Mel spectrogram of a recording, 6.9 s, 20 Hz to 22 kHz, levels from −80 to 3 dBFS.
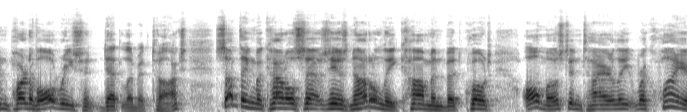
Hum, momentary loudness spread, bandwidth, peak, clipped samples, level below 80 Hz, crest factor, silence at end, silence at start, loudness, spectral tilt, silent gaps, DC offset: none; 7 LU; 11.5 kHz; -2 dBFS; under 0.1%; -52 dBFS; 14 dB; 0 s; 0 s; -14 LUFS; -5.5 dB/octave; none; under 0.1%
